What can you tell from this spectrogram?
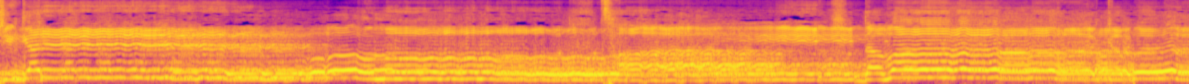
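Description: A man singing a devotional naat into a microphone over a PA system, in long held notes that waver in pitch, with a brief break about two-thirds of the way in.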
